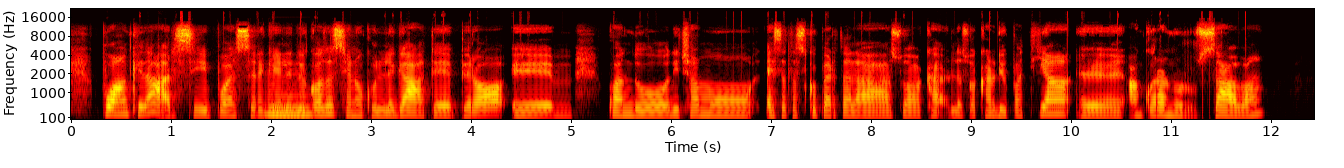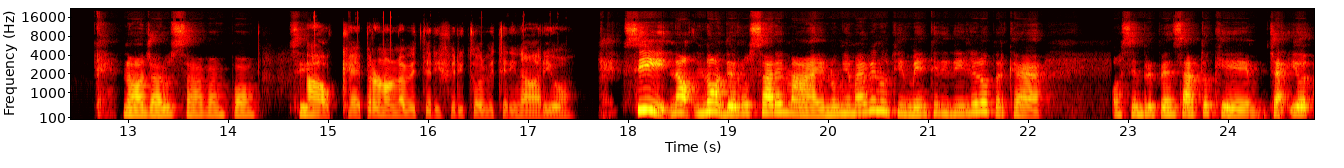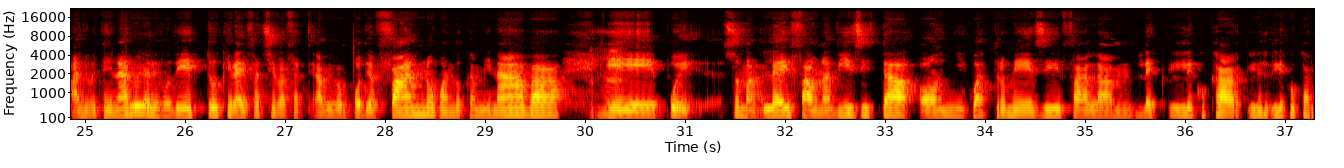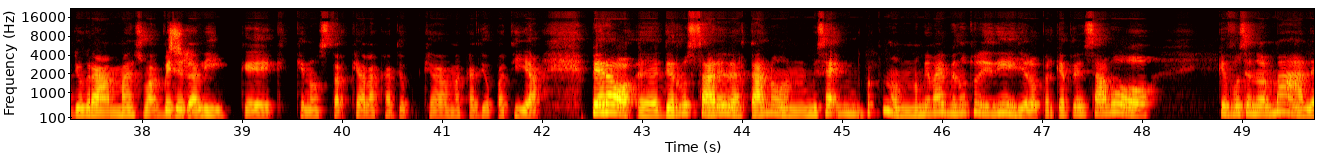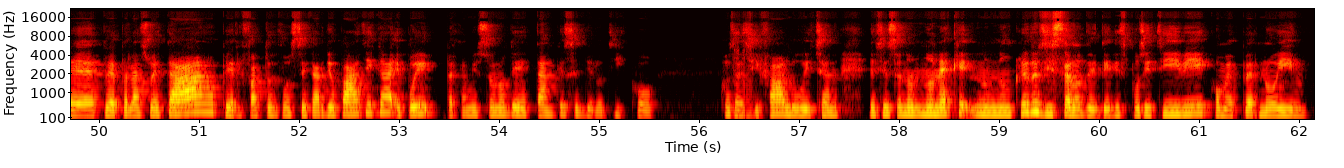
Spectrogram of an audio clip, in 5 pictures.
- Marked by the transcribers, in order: distorted speech; static; tapping; "cioè" said as "ceh"; "veterinario" said as "veteinario"; other noise; "proprio" said as "propio"; "Cioè" said as "ceh"; laughing while speaking: "esistano"
- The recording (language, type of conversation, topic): Italian, advice, Come gestite i conflitti di coppia dovuti al russare o ad orari di sonno diversi?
